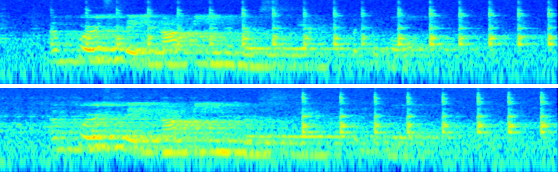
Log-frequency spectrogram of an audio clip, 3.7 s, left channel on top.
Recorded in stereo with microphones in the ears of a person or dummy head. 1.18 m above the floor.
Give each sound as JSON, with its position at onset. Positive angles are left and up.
{"t": 0.3, "sound": "a woman speaking", "side_deg": 20, "distance_m": 4.5}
